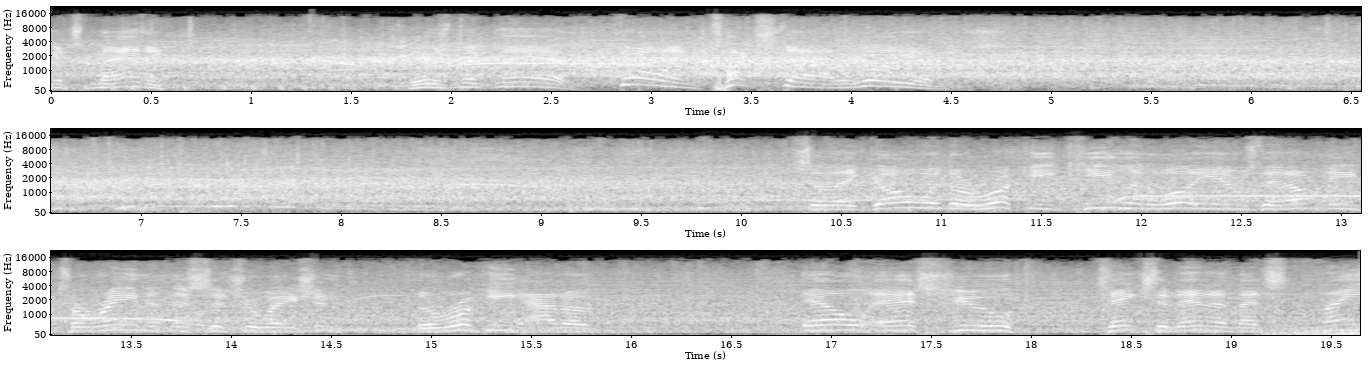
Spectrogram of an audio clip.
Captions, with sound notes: considering it's Manning. Here's McNabb throwing. Touchdown, Williams. [cheering] So they go with the rookie Keiland Williams. They don't need Torain in this situation. The rookie out of LSU takes it in.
